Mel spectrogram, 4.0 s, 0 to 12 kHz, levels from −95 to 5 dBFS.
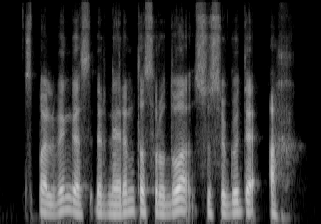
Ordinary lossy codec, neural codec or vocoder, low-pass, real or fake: Opus, 16 kbps; none; 10.8 kHz; real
